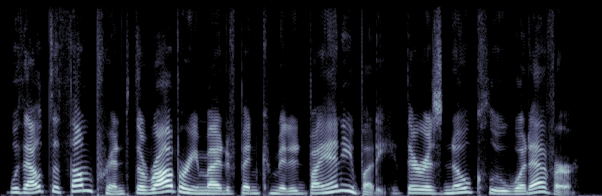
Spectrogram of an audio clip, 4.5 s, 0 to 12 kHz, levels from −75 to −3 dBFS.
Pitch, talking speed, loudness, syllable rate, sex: 215 Hz, 225 wpm, -19 LUFS, 6.6 syllables/s, female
